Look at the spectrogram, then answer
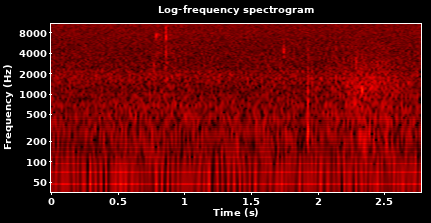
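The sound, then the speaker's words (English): Several soft key presses on a Mac keyboard used with a Windows PC click in quick succession, entering the Control-Alt-Delete equivalent to open Task Manager, faint and sharp over a quiet background with no voices. “Yes, so let's do the Control-Alt-Delete trick again, or my Mac keyboard on a Windows PC equivalent there.”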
